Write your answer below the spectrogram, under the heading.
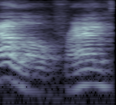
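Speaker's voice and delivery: robotic computer-speech voice. Doing an impression when asked, trying hard to sound robotic: Stephen Hawking computer voice impression. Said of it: "I was trying so hard to be robotic".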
